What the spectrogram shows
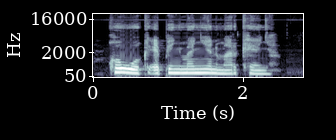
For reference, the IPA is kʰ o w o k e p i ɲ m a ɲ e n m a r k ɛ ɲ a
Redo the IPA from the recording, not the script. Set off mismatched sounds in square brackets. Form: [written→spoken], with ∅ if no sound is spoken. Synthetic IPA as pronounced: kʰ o w o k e p i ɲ m a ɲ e n m a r [k→kʰ] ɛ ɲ a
